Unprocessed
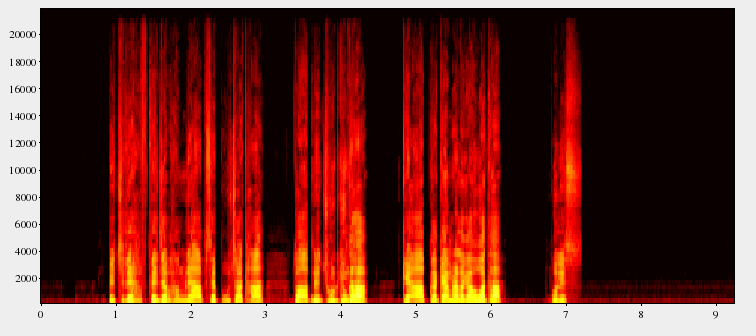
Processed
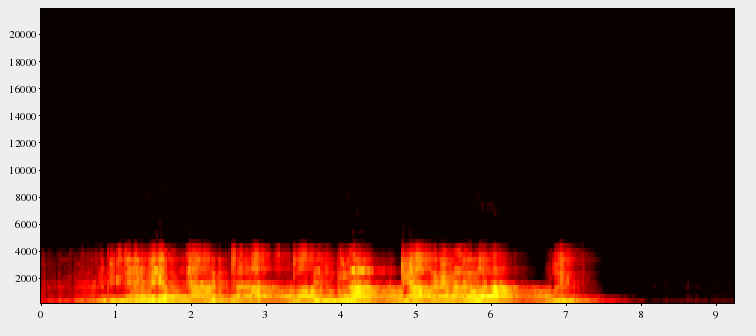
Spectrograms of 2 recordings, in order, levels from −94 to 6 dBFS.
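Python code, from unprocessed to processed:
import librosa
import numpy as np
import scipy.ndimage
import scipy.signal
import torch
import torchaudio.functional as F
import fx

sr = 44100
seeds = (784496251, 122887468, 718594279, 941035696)

p1 = fx.stiff_resonator(x, sr, f0_hz=82.0, decay_s=0.25, stiffness=0.008)
p2 = fx.echo_multitap(p1, sr, ms=(69, 143, 251, 283), db=(-12.0, -13.0, -18.5, -17.0))
p3 = fx.dereverb_blind(p2, sr, rt60_s=1.2)
p4 = fx.level_steps(p3, sr, step_db=11)
p5 = p3 + F.gain(torch.from_numpy(p4), 1.5).numpy()
p6 = fx.rev_freeverb(p5, sr, rt60_s=0.93, hf_ratio=0.25, predelay_ms=40, drr_db=4.0)
p7 = fx.lpc_monotone(p6, sr, seeds[0], pitch_hz=170.0, order=16)
p8 = fx.pre_swell(p7, sr, db_per_s=29.0)
y = F.gain(torch.from_numpy(p8), -4.5).numpy()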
